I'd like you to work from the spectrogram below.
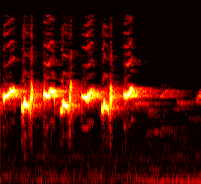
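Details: A rapid, warbling chatter from a female yellow-vented bulbul calling a male, notes running together in a bubbling, wavering string for about a second before fading.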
